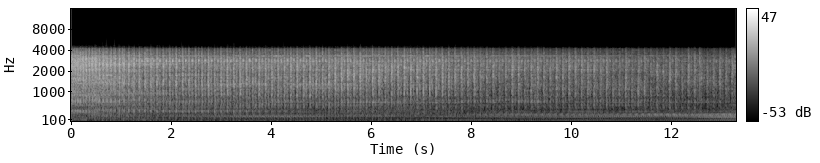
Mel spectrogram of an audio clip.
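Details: Fast, sharp, regular top-end ticking, about four per second, over a steady idle on a 3000GT; owner suspects lifter tick or a spun bearing, cause not pinned down.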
